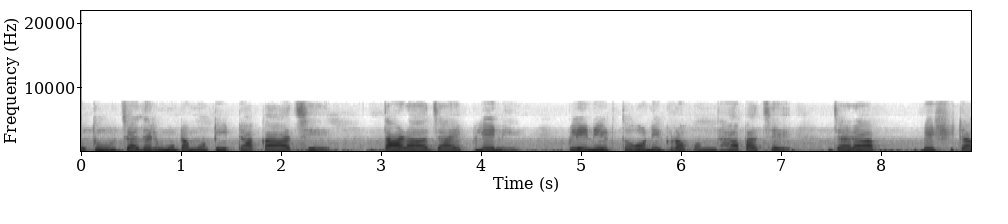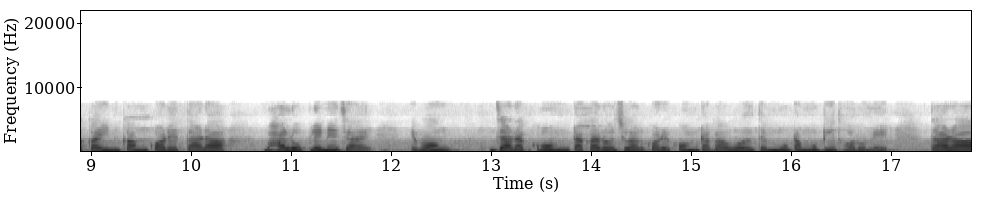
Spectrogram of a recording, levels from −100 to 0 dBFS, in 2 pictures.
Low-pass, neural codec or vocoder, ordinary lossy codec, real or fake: none; none; none; real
